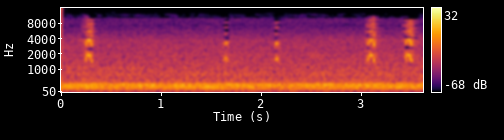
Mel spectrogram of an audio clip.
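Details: Female peregrine falcon at an Ohio nest camera, 8 February 2017, gives five short, harsh, clipped notes at an uneven pace over a loud, steady low rumble of wind or traffic.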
